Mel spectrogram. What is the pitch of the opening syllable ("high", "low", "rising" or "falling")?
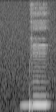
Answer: high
